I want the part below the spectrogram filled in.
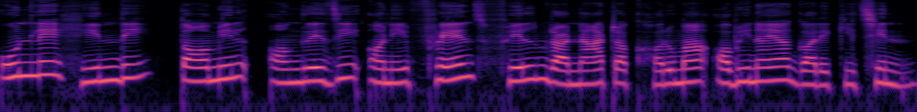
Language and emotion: Nepali, neutral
